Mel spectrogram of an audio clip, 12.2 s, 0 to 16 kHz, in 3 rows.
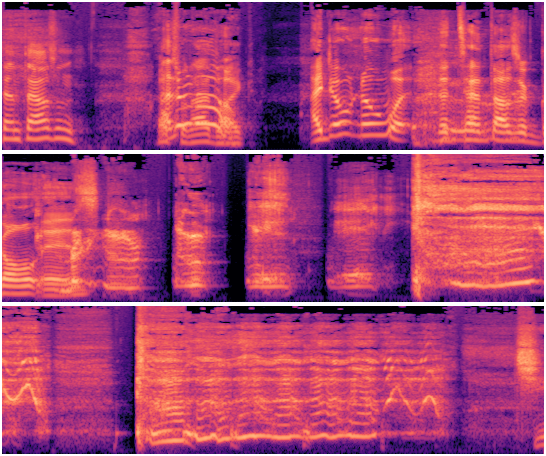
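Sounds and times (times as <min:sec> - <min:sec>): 
speech: 0:00.0 - 0:08.0, 0:09.2 - 0:10.5
person clearing throat: 0:04.6 - 0:08.2, 0:09.1 - 0:11.4
loud harsh coughing fit: 0:07.1 - 0:08.1, 0:09.1 - 0:10.9
wheezy voiced gasping: 0:07.6 - 0:12.0.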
